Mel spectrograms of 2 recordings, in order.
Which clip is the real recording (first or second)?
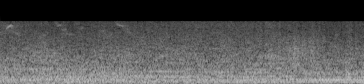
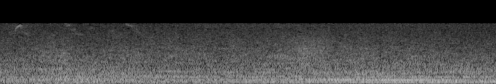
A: first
